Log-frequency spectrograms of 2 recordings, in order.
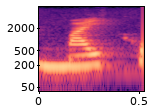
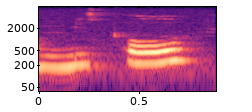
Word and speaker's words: Miko: And one of the other channels that I've heard talked about quite a bit, I think it's pronounced Miko or Miko, and it's M-I-K-O, and they are on YouTube, and all of those patterns that are on there are free.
